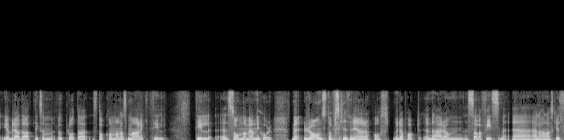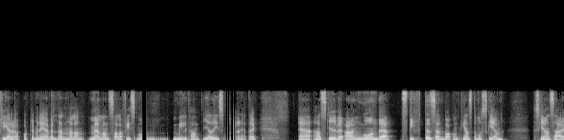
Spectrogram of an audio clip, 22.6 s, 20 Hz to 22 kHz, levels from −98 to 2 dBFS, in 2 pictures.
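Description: Packet loss on an ADPCM call cuts a hard 100 ms silent hole at 14.12 s, between "den mellan mellan salafism" and "militant jihadism", then scattered gaps totalling 160 ms from 15.80 to 16.00 s. Unlike plain dropouts, each return sounds slightly distorted while the decoder resynchronises.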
